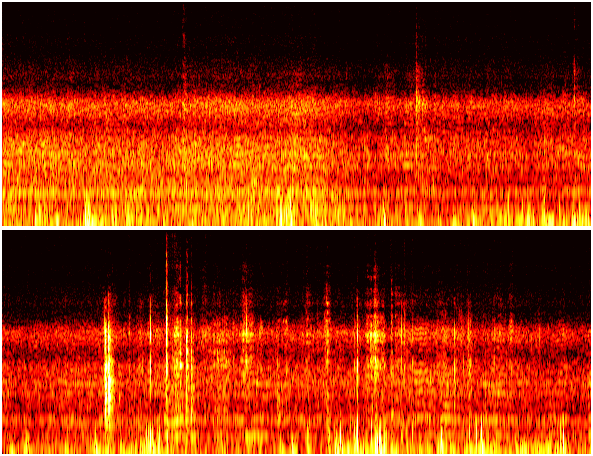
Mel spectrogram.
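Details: Honeybees being relocated from a barrel to a new home at Miss Bee Haven: a steady, dense hum of many bees with layered low tones, broken by sharp knocks and scraping from handling the comb and gear.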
